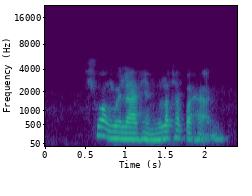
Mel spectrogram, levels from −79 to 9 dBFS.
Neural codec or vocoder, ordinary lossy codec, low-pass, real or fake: codec, 24 kHz, 3 kbps, HILCodec; AAC, 24 kbps; 5.4 kHz; fake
